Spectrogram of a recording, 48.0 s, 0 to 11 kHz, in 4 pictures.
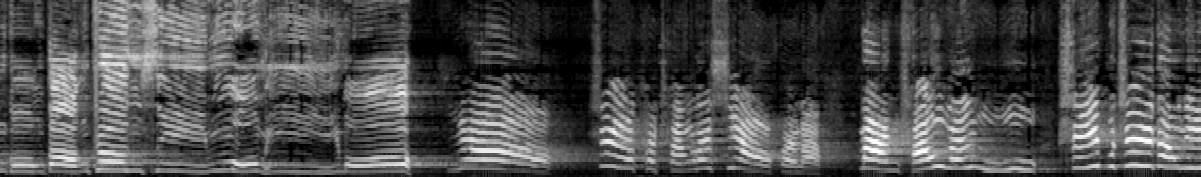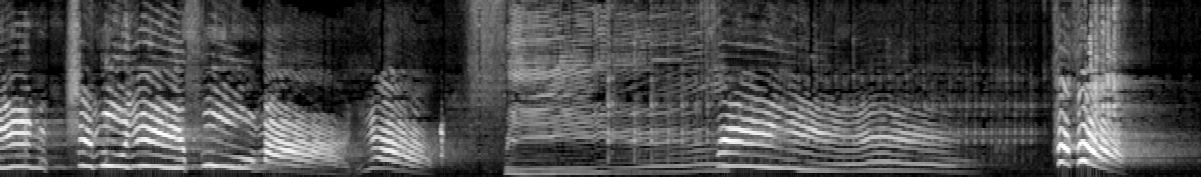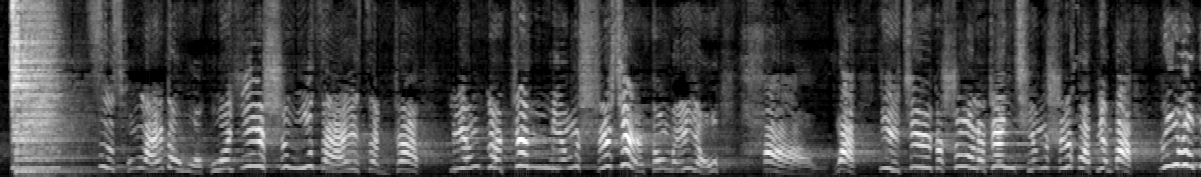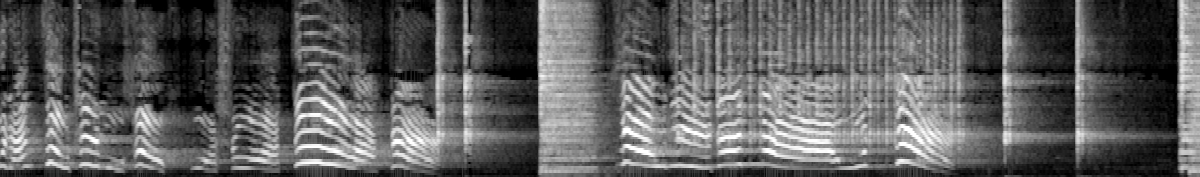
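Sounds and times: woman's high voice reciting: 0:00.0 - 0:21.8, 0:24.8 - 0:40.4, 0:42.2 - 0:45.7.

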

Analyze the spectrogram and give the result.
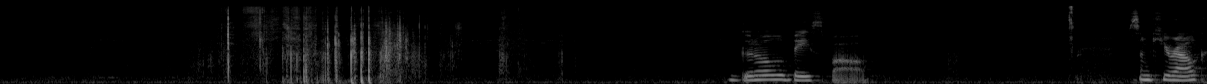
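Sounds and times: paper rustling and crinkling: 0:01.9 - 0:05.8
paper snap: 0:02.1 - 0:04.6.

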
